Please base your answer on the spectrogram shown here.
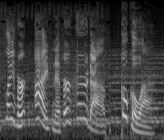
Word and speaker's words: Cocoa: never heard of cocoa kakua kakowa it's pronounced Coco oh I love Coco new from Kellogg's Rice Krispies cocoa rice krispies now with a delicious hint of real cocoa Coco the a is silent it did yeah it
